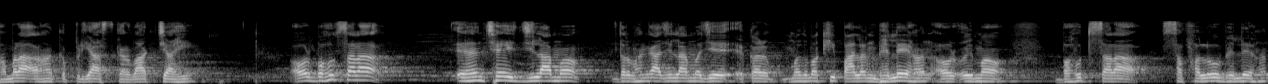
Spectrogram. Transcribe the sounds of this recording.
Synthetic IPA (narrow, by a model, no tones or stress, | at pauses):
ɦəmɾaəɦãkepɾəjaskəɾbakt͡ʃaɦi | ɔ̰ːɾbəɦut̪saɾa | eɦənt͡ʃʰɛid͡ʒilːamed̪əɾbʱə̃ŋɡad͡ʒilːamed͡ʒeekəɾməd̪ʱməkʰipalənbʱeleɦənɔ̰ːɾoɦime | bəɦut̪saɾasəpʰəlobʱeleɦən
